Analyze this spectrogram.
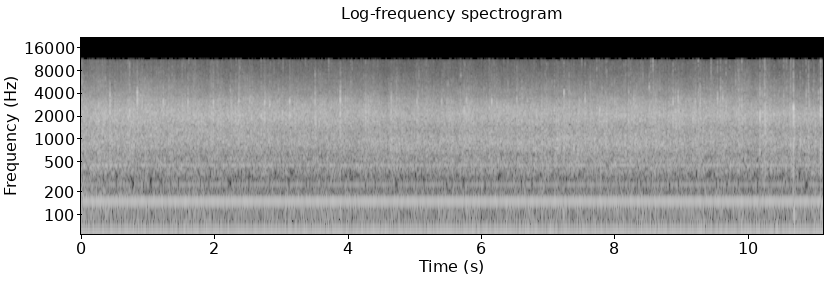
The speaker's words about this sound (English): But Jesus, clap for Jesus. And I mean it. I mean, clap for Jesus. We must clap for him. He's a great man. He's a very great man. He's awesome. Clap for Jesus.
